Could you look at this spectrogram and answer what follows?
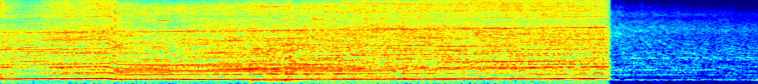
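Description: Race car engines in a GT-F sim racing game drone loudly and steadily, with a pitch shift near the start, then cut abruptly to near silence for the last two seconds.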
